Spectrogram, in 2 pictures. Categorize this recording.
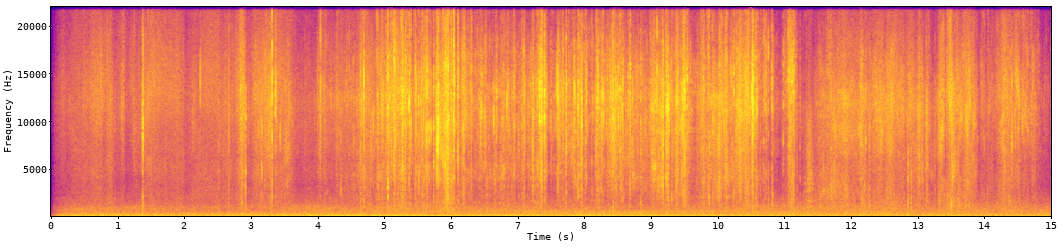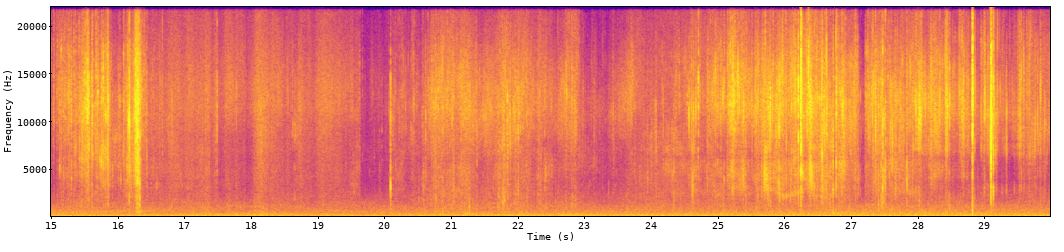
Soundscapes > Nature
